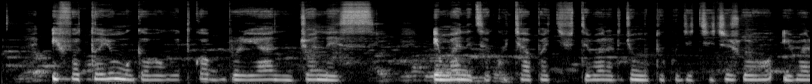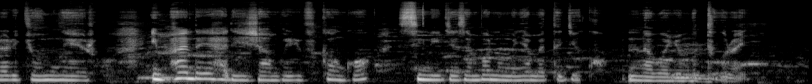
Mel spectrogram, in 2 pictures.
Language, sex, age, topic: Kinyarwanda, female, 18-24, finance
